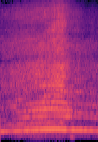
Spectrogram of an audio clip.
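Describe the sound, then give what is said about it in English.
A Porsche sports car engine accelerates out of a driveway at a Porsche owners' gathering: a loud, steady, buzzing drone with strong harmonics that holds for the full two seconds, with no talk. “Check that out. The sound of a Porsche shooting out.”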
